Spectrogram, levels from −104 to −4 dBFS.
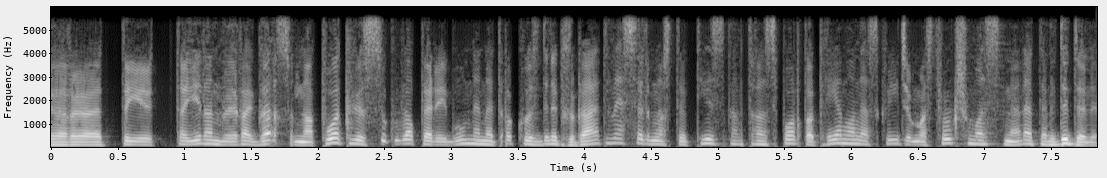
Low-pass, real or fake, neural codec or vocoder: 5.4 kHz; fake; codec, 16 kHz, 0.5 kbps, X-Codec, HuBERT features, trained on general audio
